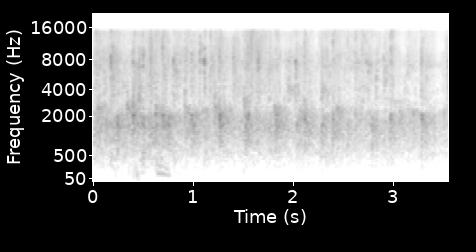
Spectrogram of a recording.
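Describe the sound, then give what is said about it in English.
A round of applause from an audience: faint, dense, steady clapping that carries on evenly from start to finish. “So, I think to on yeah, a round of applause.”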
